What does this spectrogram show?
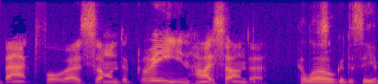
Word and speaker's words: Zander: Hi, Zander. Hello, good to see you, Mel. Great to have you here. Zander, I should say. I just mispronounced it as Sander, if anybody's keeping an ear open.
